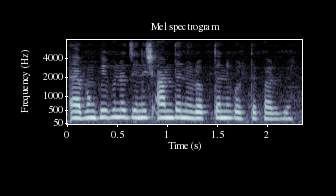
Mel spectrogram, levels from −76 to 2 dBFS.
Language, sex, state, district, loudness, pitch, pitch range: Bengali, female, Tripura, West Tripura, -15 LUFS, 235 Hz, 215-245 Hz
